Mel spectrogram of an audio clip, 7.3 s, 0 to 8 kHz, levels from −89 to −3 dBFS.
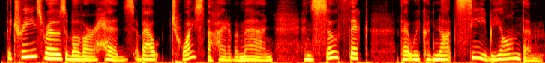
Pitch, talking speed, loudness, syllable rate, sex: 195 Hz, 190 wpm, -19 LUFS, 4.6 syllables/s, female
